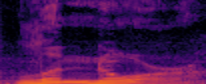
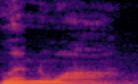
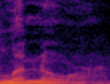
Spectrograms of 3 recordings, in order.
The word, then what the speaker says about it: Lenore: And Mark Pell corrects me, it's pronounced Lenore. Lenore. So it's not Lenoir, but it's Lenore.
